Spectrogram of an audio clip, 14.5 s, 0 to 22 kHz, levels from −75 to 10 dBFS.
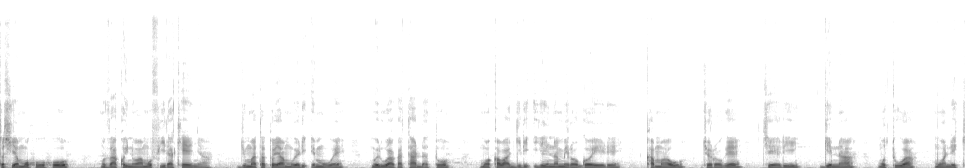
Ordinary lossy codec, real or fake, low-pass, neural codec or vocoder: none; real; 19.8 kHz; none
